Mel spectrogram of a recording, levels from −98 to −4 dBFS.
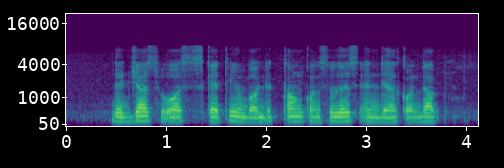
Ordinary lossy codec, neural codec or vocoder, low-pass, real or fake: none; codec, 16 kHz, 8 kbps, FreqCodec, smaller model; none; fake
